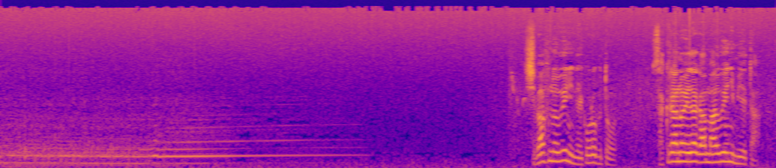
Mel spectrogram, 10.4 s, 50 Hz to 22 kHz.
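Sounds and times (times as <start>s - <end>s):
motorcycle engine roaring and revving while ridden fast on the Tama River embankment: 0.0s - 5.1s
speech: 7.0s - 10.2s.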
